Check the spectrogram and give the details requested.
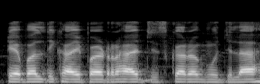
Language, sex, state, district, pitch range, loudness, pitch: Hindi, male, Jharkhand, Garhwa, 115-125 Hz, -15 LUFS, 120 Hz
